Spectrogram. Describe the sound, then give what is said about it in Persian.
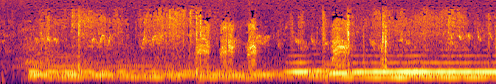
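A duck quacks steadily and loudly, its nasal, buzzy calls running together for several seconds with a few higher chirps mixed in, and nobody speaking. “الان اردک میارم.”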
